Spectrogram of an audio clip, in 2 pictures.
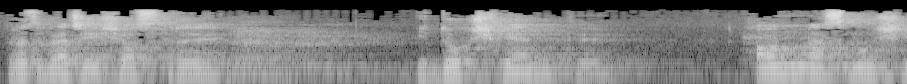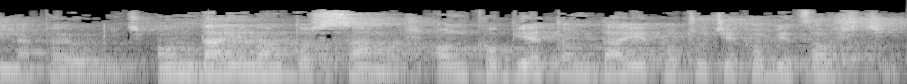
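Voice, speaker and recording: A man's voice: medium pitch, a little slow. Echoing preaching priest, man. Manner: lively preacher who acts out everyday voices. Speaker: priest giving a retreat talk. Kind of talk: sermon. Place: large echoing church. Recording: echoey hall, distant mic.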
